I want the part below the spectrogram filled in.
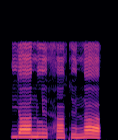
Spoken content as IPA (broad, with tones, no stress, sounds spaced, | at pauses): j aː˦ n l ɪ˦˨ h ã˨ k ɪ˨ n a˦˨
